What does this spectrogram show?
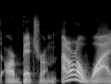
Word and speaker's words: Arbitrum: very good things about arbitrium arbitrum I'm sorry I keep saying arbitrium is arbitrum I don't know why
